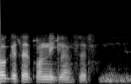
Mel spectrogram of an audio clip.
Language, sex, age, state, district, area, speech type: Tamil, male, 45-60, Tamil Nadu, Sivaganga, urban, conversation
